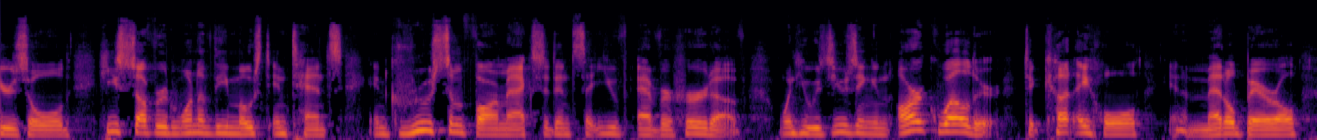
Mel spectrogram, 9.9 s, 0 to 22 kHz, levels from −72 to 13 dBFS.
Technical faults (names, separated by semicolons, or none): none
